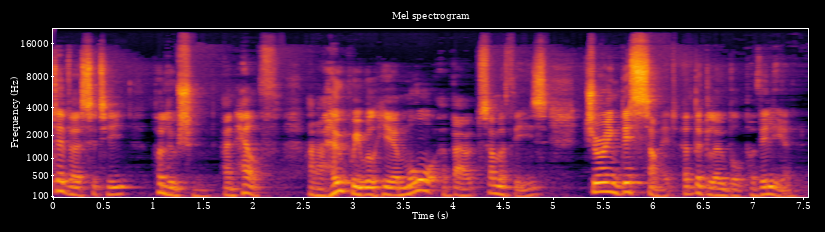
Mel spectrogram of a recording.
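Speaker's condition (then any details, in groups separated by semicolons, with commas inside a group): No condition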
